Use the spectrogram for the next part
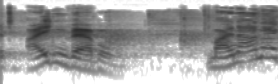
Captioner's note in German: Beifall AfD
